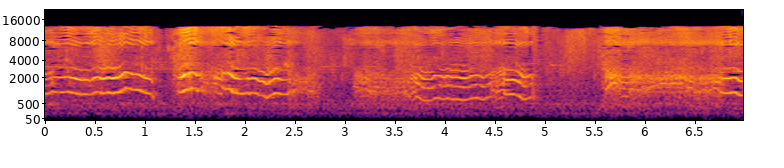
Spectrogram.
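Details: A black tri Australian Shepherd puppy sings while it eats dinner, giving sustained, quavering howl-like whines that waver and slide in pitch. Long phrases are broken by brief pauses, with some soft noise behind them.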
